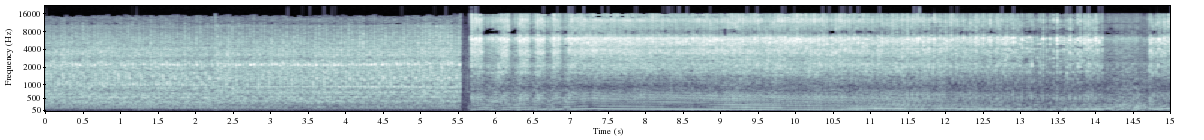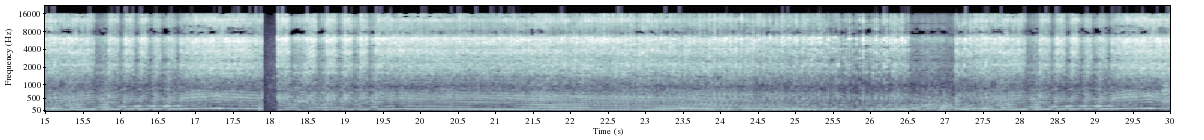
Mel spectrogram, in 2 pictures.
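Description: Tractor engine sound effect: an engine running and revving up and down, with a sudden cut about five seconds in to a deeper, steadier engine sound whose revving pattern repeats as a loop. It is laid over a toy tractor, whose own small motor could not make this sound.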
